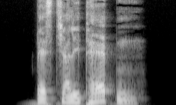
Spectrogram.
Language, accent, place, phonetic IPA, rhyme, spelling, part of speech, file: German, Germany, Berlin, [bɛsti̯aliˈtɛːtn̩], -ɛːtn̩, Bestialitäten, noun, De-Bestialitäten.ogg
- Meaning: plural of Bestialität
